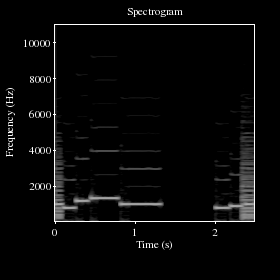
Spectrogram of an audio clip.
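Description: Ocarina-style melody playing four clear notes, G, D, E and B: a short low note, two quick higher notes and a held middle note. The sound cuts off about two thirds of the way in. A piano-like G major chord is dying away under the first note.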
